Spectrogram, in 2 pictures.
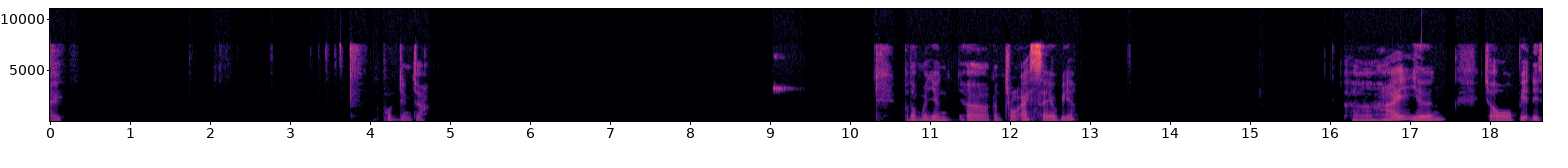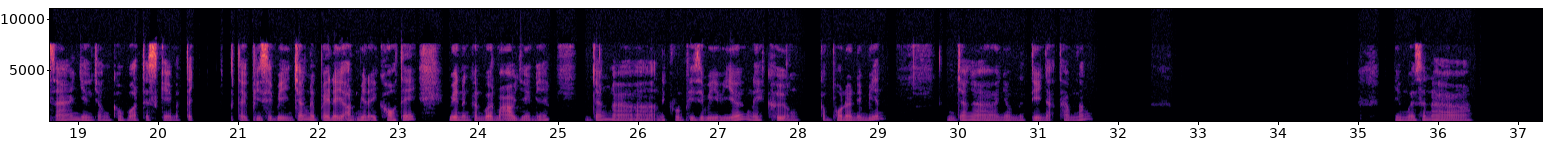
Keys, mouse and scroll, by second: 0.0-0.2 typing, 0.4 Escape, 1.4 click, 1.6 click, 1.8-4.2 typing, 4.2 Escape, 5.7 click, 7.3 click, 8.1 w, 8.8 click, 9.7 click, 10.0 Escape, 10.3 Escape, 10.5 Escape, 12.0 ctrl+s, 14.4-14.7 scroll down 4, 15.3 scroll, 19.5 click, 19.8 scroll up 1, 22.7-28.3 drag, 28.3-29.3 scroll up 2, 29.3 scroll down 2, 31.9 scroll, 33.0 click, 33.6 click, 34.7 click, 35.6 click.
